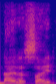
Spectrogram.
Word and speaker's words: cnidocyte: You'll notice that the C in cnidocyte is silent. It is a cnidocyte.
